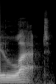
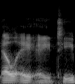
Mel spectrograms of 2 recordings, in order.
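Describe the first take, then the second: First: It is said as a single word. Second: It is spelled out letter by letter. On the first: This is how people usually say it. "People say L A T" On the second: This is not how people usually say it. "People don't say L A A T"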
